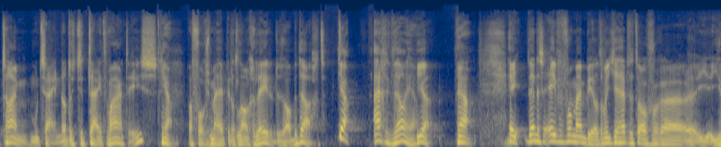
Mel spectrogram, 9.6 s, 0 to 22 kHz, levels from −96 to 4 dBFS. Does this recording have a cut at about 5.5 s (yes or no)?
no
